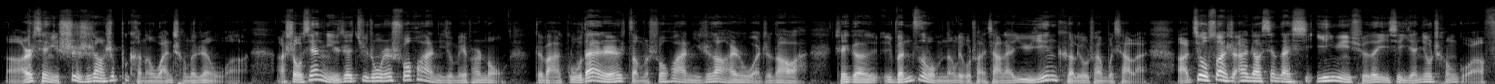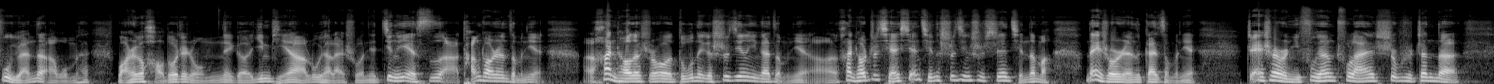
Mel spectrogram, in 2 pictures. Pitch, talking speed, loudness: 115 Hz, 345 characters per minute, -17 LUFS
